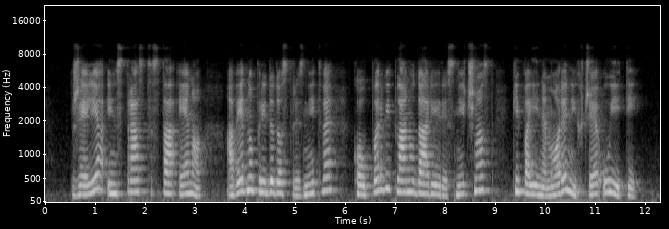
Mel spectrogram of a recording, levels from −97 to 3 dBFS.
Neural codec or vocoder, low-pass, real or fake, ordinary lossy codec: none; 7.2 kHz; real; Opus, 32 kbps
